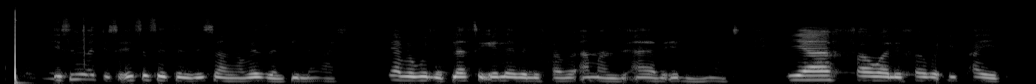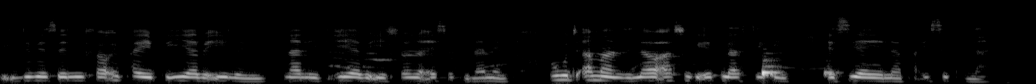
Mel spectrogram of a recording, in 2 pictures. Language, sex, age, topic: North Ndebele, female, 25-35, health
